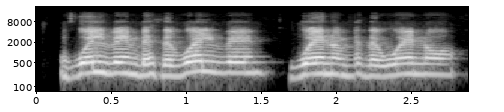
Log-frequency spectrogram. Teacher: Ya todos sabemos que en Chile no hacemos diferencia entre la v corta, que le decimos la v y la b, o hacemos algo entre medio, que sería este fonema que tenemos aquí, pero además de eso, tenemos una alternación con la W, sobre todo cuando tenemos una U después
